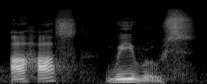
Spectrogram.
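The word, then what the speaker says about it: Ahasuerus: gonna botch it okay it's aha ahas we ruse that's how you say it ahaz right and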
